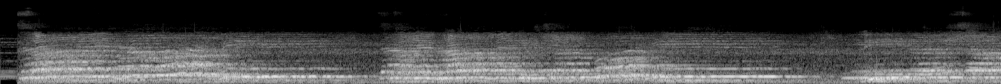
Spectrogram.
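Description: A group of voices singing together, in phrases with short breaks about four and eight seconds in.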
